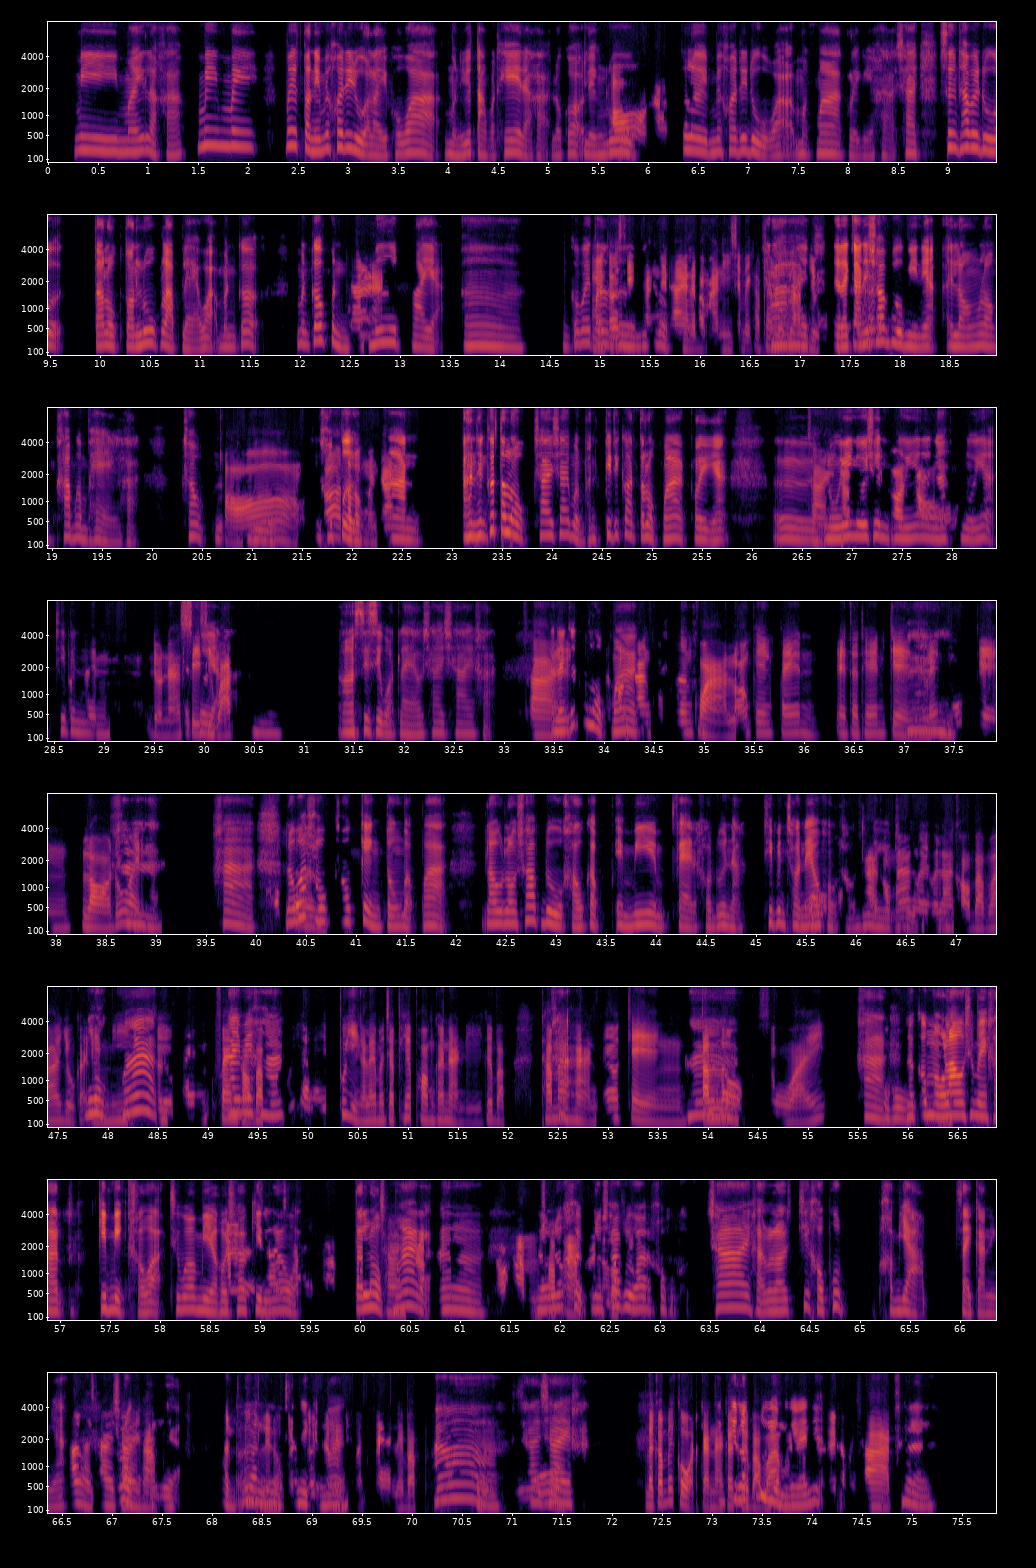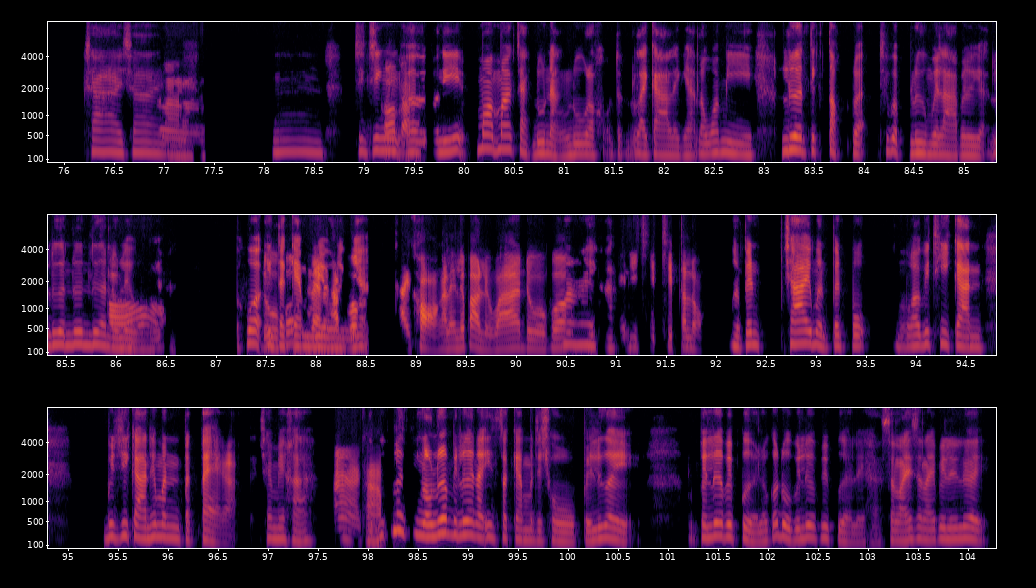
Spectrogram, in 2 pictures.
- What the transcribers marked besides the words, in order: mechanical hum; distorted speech; chuckle; laughing while speaking: "อันนั้นก็ตลก"; in English: "เอนเทอร์เทน"; other background noise; in English: "แชนเนล"; in English: "กิมมิก"; other noise; in English: "สไลด์ ๆ"
- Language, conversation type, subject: Thai, unstructured, กิจกรรมอะไรที่ทำให้คุณลืมเวลาไปเลย?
